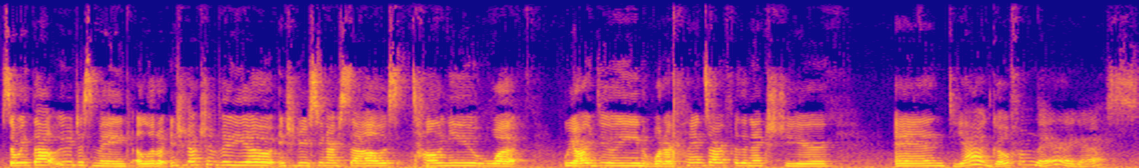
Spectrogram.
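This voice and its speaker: The voice carries an American accent and ordinary pitch variation at a moderate pace. Audible room echo is present. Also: woman, high pitch for a woman. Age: 20s. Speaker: travel vlogger. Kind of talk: casual chat. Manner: hesitant, many fillers.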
